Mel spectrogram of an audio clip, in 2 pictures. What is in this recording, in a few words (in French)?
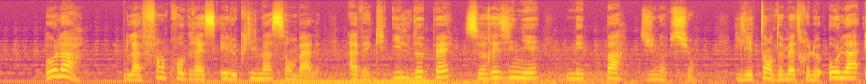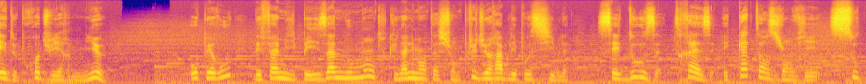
spot radio; Iles de paix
